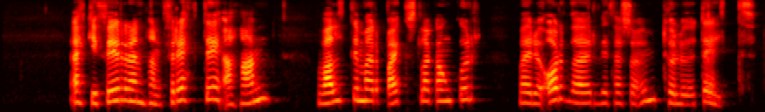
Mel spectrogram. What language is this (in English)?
Icelandic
